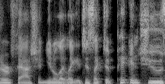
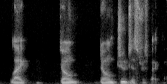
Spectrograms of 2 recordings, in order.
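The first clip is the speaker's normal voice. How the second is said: stern, authoritative fatherly dad voice; 5 semitones lower, 4 dB quieter than usual. Describing swapping between feminine and masculine sides, switching to dad voice. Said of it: "It's called dad voice".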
